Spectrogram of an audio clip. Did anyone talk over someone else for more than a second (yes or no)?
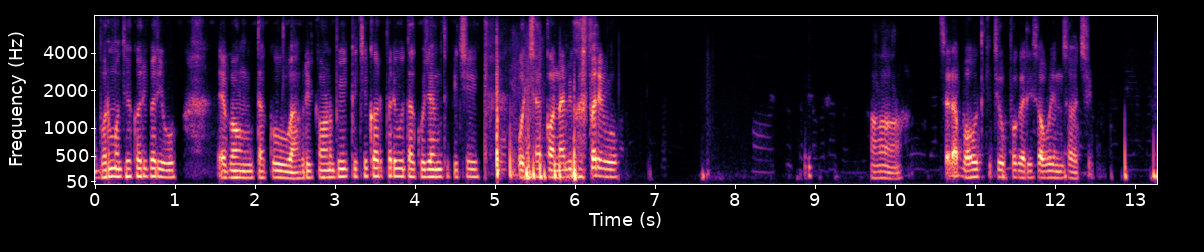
yes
